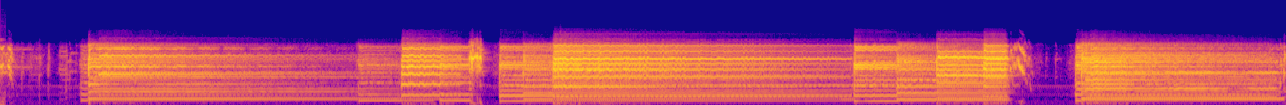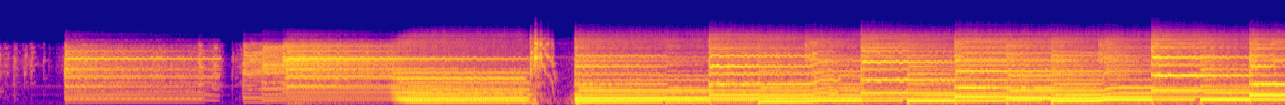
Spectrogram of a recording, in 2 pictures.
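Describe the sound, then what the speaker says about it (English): Electric guitar played through a tape-emulation effects pedal giving a wobbly, warbling VHS-tape character, with chorus-like shimmer and echo; chords ring in separate phrases with short gaps, building to a denser, sustained passage, no voices. "It makes your tone, guitar tone, sound like it's going through a tape, like a VHS tape."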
